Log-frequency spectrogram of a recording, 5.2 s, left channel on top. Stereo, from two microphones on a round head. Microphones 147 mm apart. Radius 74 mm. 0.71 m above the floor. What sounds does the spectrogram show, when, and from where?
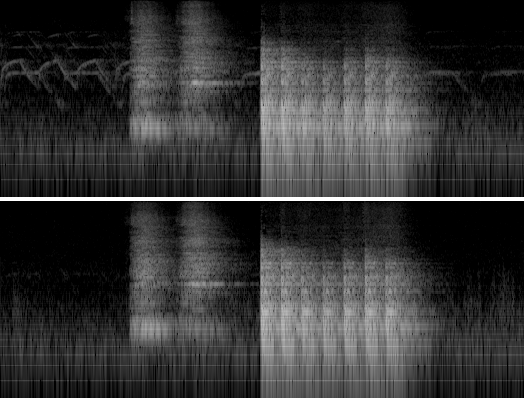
1.3 s sawing: centre (ahead or behind), 0.7 m
2.6 s knocking: 30° right (ahead or behind), 0.9 m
